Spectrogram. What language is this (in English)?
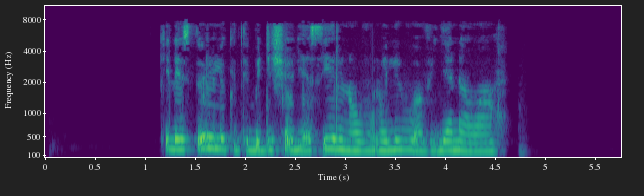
Swahili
